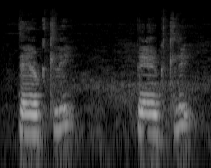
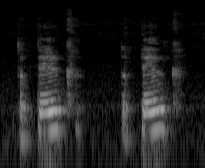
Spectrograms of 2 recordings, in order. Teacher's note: lo vamos a escuchar como un k o un uk. Es un sonido muy cerrado, es un solo sonido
